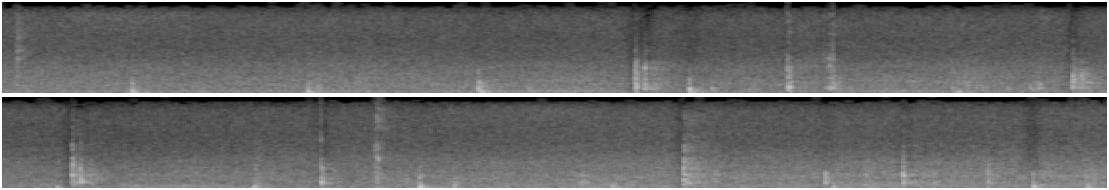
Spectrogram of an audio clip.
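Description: Steady rushing hiss of a mountain stream, with irregular sharp taps and scuffs of footsteps on stone steps, roughly one a second.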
